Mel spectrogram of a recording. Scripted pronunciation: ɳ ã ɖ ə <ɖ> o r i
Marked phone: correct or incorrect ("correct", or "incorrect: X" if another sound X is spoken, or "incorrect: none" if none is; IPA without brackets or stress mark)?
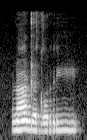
incorrect: d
